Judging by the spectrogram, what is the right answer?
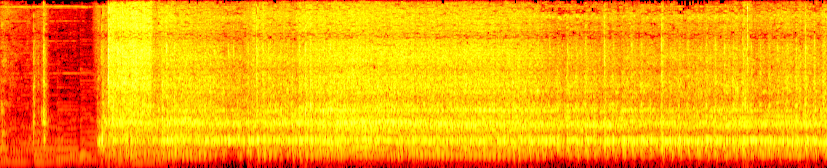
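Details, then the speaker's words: Old first-generation Yamaha Jupiter MX idling with a rough, uneven knocking rattle from the clutch housing that smooths when the clutch lever is pulled; hardened clutch housing damper rubbers suspected. "di bagian rumah kopling sini ada suara Ashar suara jedag jedug kasar seperti itu Nah biasanya itu karet damper rumah koplingnya ya jadi si karetnya itu sudah keras"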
